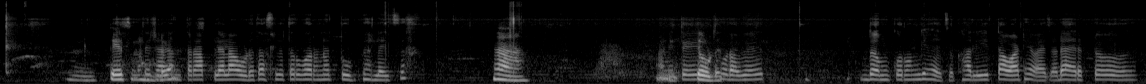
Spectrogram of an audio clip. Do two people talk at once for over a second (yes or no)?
no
